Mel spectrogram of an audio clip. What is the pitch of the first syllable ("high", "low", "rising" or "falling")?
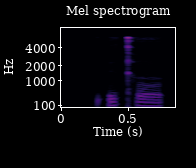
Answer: rising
